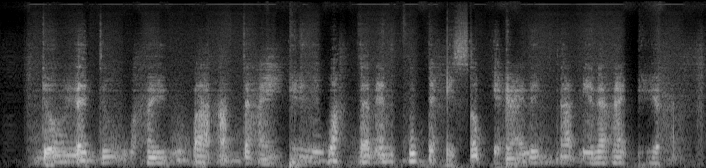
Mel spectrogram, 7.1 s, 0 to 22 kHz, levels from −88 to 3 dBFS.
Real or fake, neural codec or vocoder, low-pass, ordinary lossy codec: fake; codec, 44.1 kHz, 0.9 kbps, DAC; none; none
